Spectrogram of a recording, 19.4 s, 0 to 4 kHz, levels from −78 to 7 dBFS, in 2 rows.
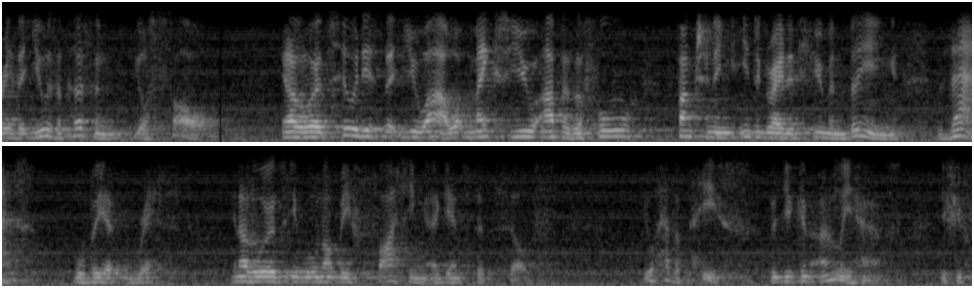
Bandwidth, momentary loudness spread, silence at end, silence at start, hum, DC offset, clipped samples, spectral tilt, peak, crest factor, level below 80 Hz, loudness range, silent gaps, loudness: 3.9 kHz; 19 LU; 0 s; 0 s; none; under 0.1%; under 0.1%; -6 dB/octave; -10 dBFS; 20 dB; -52 dBFS; 10 LU; none; -31 LUFS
